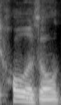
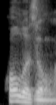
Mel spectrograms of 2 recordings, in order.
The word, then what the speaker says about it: Hoelzl: It was Ingrid Holozol that, I'm not sure I'm pronouncing her name correctly, Holozol, I think it's pronounced, who writes about the soft image.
